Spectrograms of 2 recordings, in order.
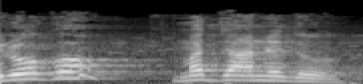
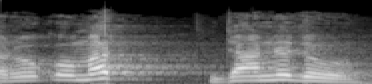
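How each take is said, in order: First: "रोको" alone, pause, then "मत जाने दो" together; pause after रोको. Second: "रोको मत" kept together, pause, then "जाने दो"; pause after मत. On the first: Teacher showing the comma's importance, pause moved before मत. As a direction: break before मत, so it means don't let them go. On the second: Teacher showing the comma's importance, pause placed after मत. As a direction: break after मत, so it means don't stop them. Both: Shown as a demonstration. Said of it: "अल्प विराम का क्या महत्व".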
